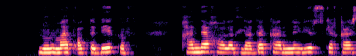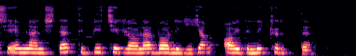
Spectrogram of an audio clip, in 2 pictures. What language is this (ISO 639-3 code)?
uzb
